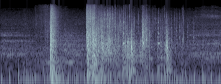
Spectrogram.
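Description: Wooden boards crash and splinter as something is smashed apart.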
